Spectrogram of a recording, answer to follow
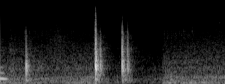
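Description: Hard plastic knocks at a plastic compost bin as a colander of kitchen scraps is tipped in: a light tap, then two sharp knocks about a quarter second apart about a second in, the first the loudest.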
